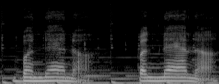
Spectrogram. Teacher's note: The other syllables are shorter, quieter, and reduced to a relaxed sound, like an uh. We call that a schwa.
